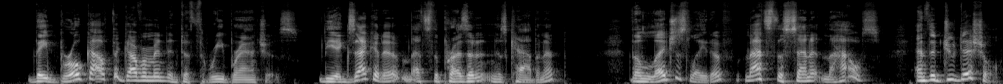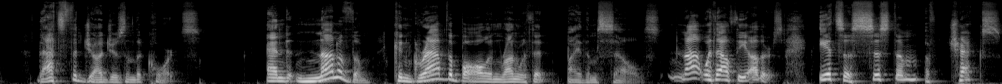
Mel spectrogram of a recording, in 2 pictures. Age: 60-79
